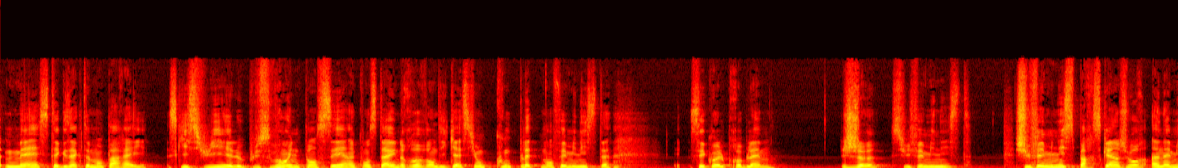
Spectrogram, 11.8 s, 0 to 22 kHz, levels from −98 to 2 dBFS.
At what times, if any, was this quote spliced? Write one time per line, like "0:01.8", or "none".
0:06.8
0:10.0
